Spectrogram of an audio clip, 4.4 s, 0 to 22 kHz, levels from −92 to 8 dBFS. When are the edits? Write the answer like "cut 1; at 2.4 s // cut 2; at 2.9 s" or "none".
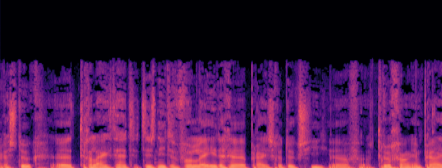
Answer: none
